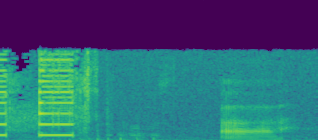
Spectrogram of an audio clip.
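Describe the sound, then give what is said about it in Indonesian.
A brief steady tone on a telephone line after a dropped call sounds in one short burst near the start, followed by scattered low noises and then a voice. “Terputus hubungan telepon di kesempatan malam hari ini.”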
